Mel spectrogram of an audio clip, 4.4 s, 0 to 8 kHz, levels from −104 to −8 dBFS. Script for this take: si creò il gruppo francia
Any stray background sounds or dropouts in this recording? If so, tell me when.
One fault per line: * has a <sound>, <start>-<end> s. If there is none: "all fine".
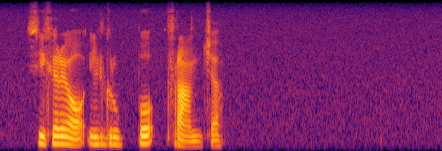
all fine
